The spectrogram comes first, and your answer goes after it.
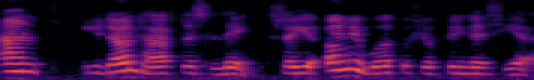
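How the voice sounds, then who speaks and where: Here is a woman with a medium-pitched voice. Her pitch varies in an ordinary way. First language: not English. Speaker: podcast co-host, crafter. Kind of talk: casual chat.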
